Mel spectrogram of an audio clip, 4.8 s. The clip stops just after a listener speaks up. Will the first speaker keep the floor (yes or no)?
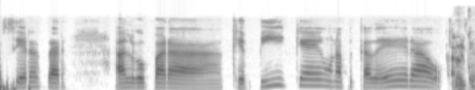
no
